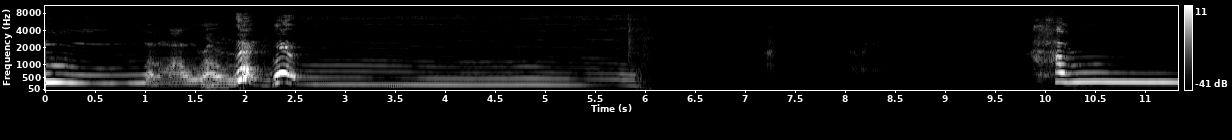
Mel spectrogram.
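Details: Boxer dog howling and 'talking' with its owner indoors: a long steady mid-pitched howl with rich overtones, broken early by a few wavering yelps, then a silent pause before another howl starts near the end.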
